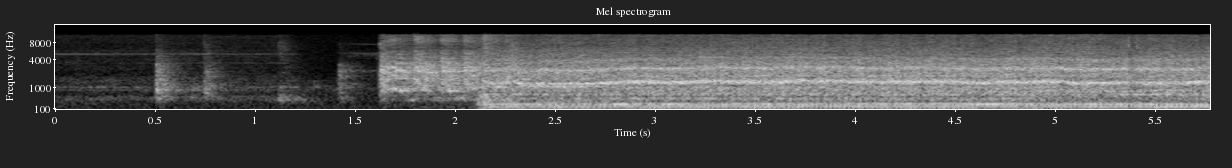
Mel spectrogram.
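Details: 2015 Triumph Tiger 800 XCX just fitted with a Fuel Exhausts slip-on pipe: a few clicks, then the engine catches and settles into a steady, deep, even exhaust note with no knock or rattle; normal start.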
